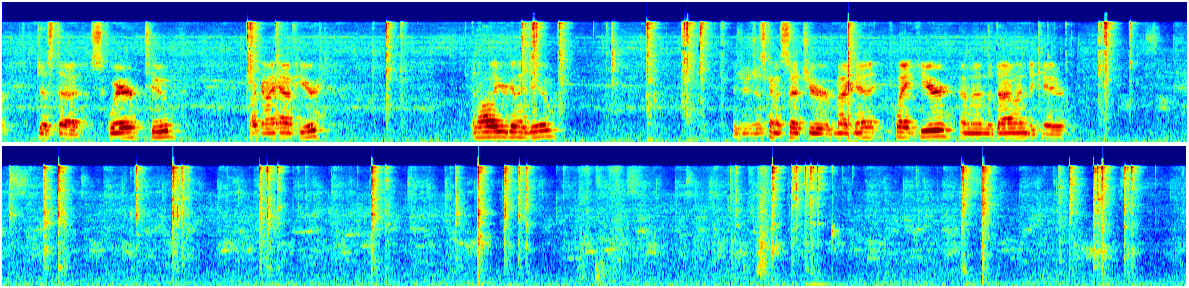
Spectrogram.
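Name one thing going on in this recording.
A metal wrench clicks and taps against an engine.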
